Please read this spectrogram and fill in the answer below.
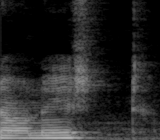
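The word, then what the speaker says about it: honest: Second B ऐसे शब्दों में जहां एच साइलेंट रहता है। उन शब्दों से पहले एन का प्रयोग किया जाता है।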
